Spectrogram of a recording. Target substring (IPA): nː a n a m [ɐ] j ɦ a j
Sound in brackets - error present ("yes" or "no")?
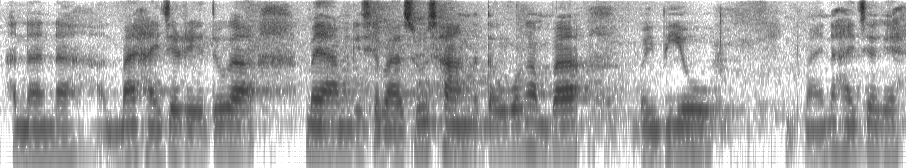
yes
